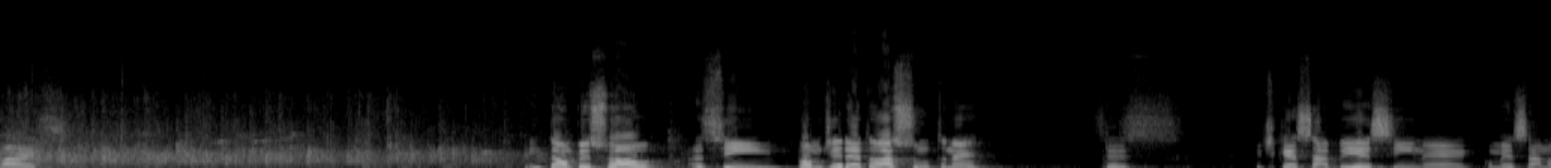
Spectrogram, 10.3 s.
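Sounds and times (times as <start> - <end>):
speech: 0.0 - 0.6, 3.5 - 6.6, 7.3 - 7.8, 8.4 - 10.3
audience applause: 0.0 - 4.0.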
